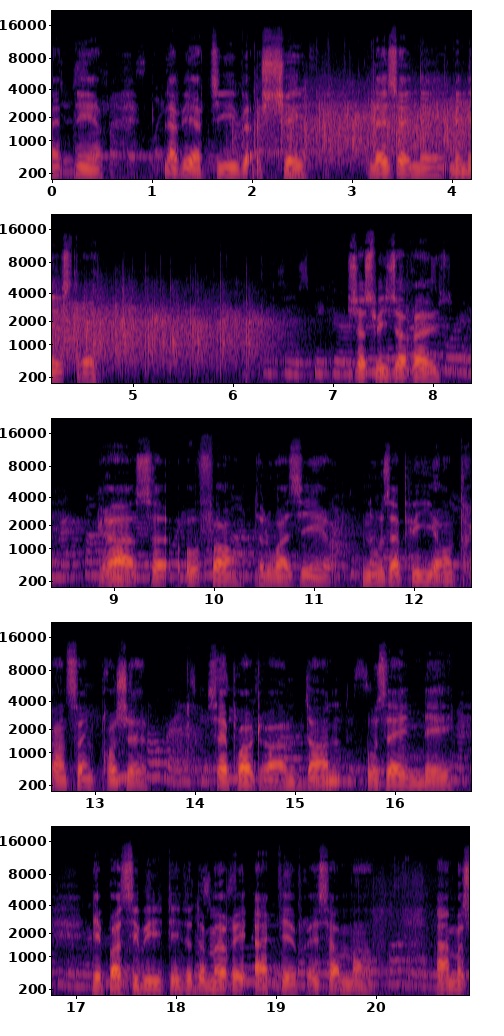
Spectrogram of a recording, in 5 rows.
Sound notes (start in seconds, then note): 5.4 applause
